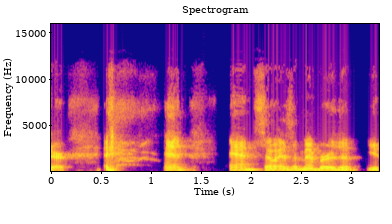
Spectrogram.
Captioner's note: chuckling; laughing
